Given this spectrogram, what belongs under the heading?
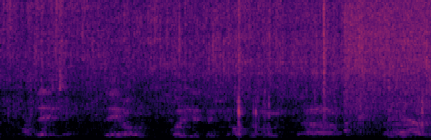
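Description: Onion frying in butter for orange chicken gives a soft, low sizzle and gentle stirring, faint and partly covered by someone talking throughout.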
